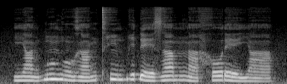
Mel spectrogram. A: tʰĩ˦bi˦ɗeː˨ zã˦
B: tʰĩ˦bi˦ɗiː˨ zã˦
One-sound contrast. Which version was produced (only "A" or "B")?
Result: A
